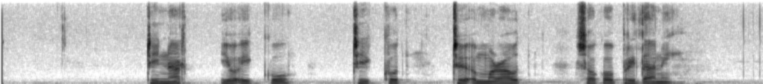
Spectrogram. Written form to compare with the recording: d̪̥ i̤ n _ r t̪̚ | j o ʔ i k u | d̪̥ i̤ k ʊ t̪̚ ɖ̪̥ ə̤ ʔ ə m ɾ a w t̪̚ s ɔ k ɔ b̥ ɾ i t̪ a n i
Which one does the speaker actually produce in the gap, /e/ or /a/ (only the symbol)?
a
